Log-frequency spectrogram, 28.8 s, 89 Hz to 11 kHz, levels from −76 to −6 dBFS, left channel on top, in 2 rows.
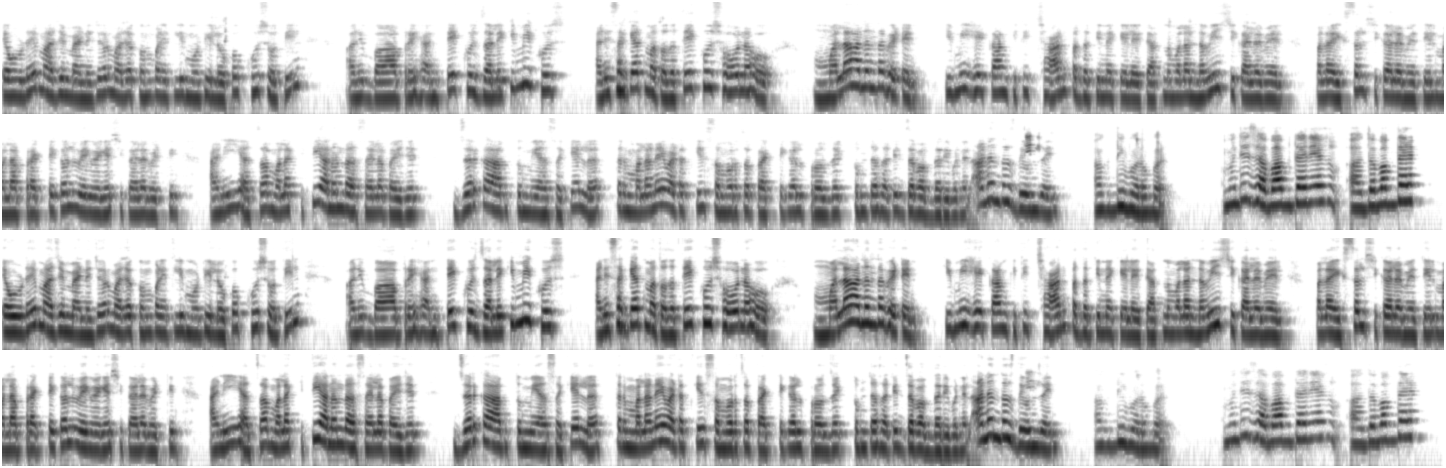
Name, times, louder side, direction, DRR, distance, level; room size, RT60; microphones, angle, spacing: voice 1, 0.0-3.0 3.4-5.6 5.9-7.7 8.1-9.2 9.4-12.8 13.1-16.2 16.5-18.6 18.9-25.0, right 4 dB, 65° right, 0.6 m, -25 dB
voice 2, 25.3-26.1 26.6-28.5, left 5 dB, 90° left, 0.6 m, -23 dB
4.4 x 2.8 x 3.4 m
head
